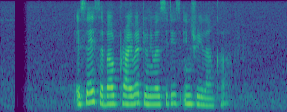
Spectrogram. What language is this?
Sinhala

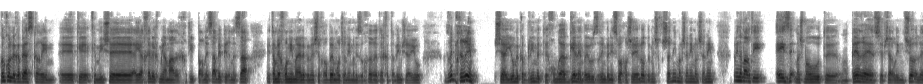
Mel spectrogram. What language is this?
Hebrew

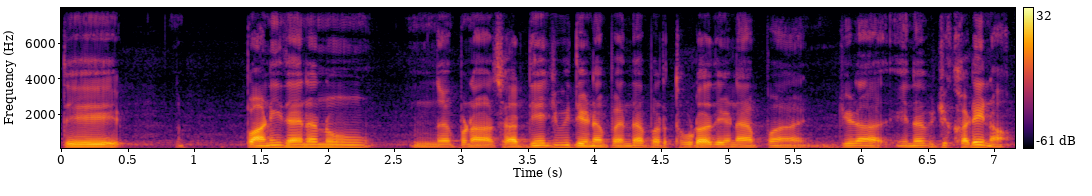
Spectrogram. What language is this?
Punjabi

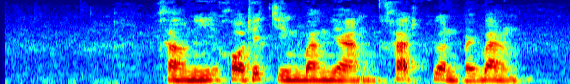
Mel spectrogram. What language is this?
Thai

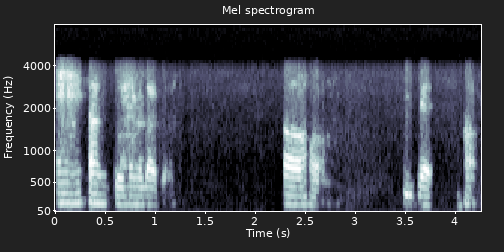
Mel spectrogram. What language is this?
Marathi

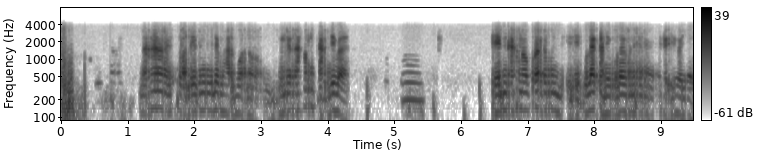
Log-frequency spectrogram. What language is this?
Assamese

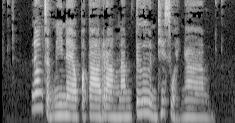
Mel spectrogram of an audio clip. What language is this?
Thai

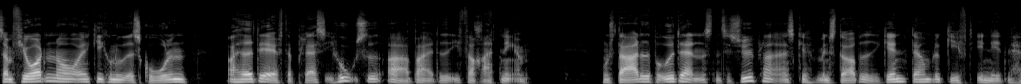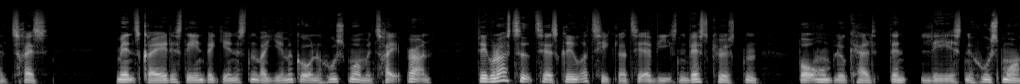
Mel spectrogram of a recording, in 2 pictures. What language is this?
Danish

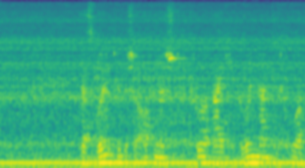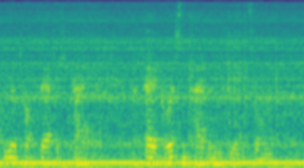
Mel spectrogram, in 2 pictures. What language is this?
German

